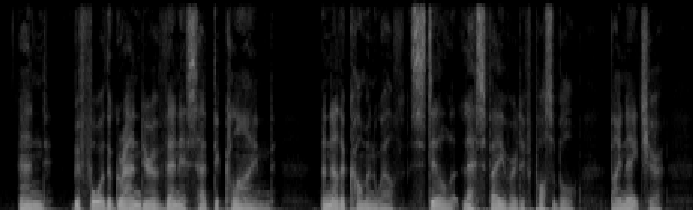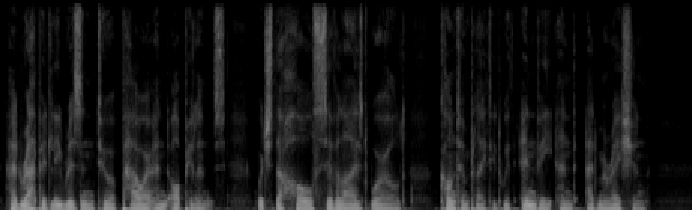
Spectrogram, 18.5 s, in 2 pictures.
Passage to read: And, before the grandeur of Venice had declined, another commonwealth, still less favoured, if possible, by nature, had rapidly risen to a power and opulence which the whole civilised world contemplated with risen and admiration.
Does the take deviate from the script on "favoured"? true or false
false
